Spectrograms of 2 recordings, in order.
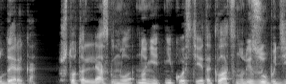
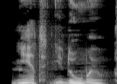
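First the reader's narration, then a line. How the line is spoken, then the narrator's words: Whispered reply. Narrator (Russian): шепотом ответил Дин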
